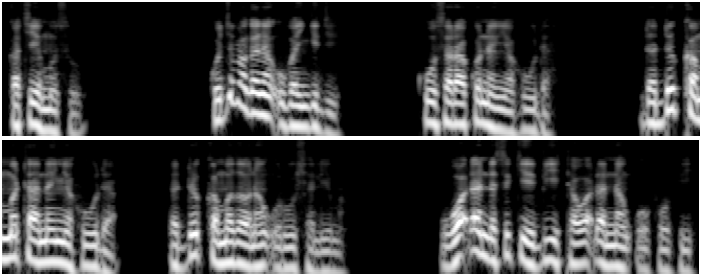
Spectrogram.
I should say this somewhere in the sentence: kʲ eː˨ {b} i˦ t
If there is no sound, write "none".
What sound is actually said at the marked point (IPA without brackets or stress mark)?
b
